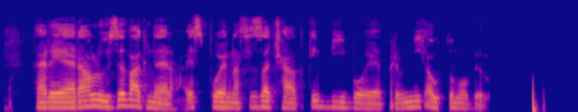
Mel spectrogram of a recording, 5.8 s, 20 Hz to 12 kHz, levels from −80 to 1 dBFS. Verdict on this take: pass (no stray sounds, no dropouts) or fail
pass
